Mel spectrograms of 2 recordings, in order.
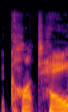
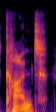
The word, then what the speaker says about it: Conte: It started as Conte Supper Club. Conte. It's pronounced conte. It's a French word. It translates to a relatable tale. 60s Everybody, French, baby. including like my father, just pronounced it as cunt, Yeah.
